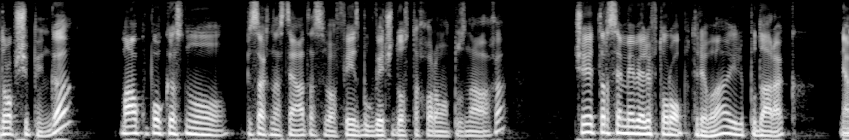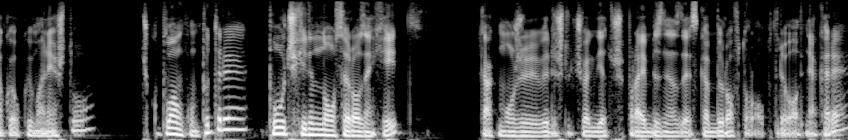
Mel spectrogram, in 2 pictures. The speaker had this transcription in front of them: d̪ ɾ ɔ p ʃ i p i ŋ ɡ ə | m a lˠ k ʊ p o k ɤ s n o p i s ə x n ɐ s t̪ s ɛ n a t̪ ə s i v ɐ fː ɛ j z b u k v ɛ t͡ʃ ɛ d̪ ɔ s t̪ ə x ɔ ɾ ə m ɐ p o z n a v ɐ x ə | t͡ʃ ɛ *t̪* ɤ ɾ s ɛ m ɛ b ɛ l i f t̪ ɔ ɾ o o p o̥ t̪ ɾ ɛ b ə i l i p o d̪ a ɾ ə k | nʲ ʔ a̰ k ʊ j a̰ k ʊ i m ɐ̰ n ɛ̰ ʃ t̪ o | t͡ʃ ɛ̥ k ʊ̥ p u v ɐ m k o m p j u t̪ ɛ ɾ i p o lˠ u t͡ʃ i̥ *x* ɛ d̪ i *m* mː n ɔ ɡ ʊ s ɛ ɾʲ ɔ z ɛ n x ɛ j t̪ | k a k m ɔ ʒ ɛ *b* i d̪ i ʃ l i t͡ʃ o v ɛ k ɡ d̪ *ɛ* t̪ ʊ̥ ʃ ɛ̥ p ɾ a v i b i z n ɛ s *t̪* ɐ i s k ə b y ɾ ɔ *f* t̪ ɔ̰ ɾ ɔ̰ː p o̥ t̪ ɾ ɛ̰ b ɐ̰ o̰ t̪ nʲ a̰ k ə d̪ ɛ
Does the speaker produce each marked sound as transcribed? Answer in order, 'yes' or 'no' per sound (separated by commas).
yes, yes, no, no, yes, no, yes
